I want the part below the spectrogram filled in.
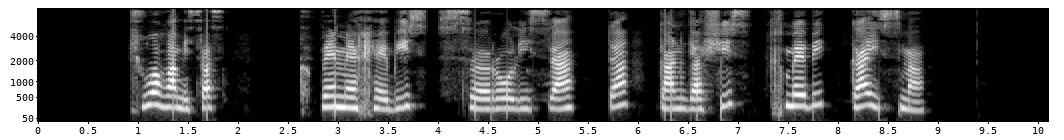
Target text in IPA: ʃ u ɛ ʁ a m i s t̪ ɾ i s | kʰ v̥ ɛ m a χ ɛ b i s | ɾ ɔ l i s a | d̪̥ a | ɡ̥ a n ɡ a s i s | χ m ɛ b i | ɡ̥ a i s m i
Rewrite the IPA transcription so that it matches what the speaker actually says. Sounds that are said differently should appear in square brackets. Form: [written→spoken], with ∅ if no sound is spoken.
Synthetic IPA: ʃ u [ɛ→a] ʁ a m i s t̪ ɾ [i→a] s | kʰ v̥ ɛ m [a→ɛ] χ ɛ b i s | ɾ ɔ l i s a | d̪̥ a | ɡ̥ a n ɡ a [s→ʃ] i s | χ m ɛ b i | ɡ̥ a i s m [i→a]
